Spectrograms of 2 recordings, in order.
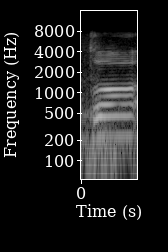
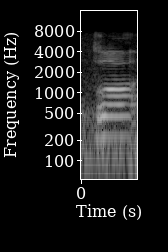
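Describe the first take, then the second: The two takes are said the same way.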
